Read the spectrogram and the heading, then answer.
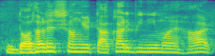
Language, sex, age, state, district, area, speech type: Bengali, male, 45-60, West Bengal, Paschim Bardhaman, urban, read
